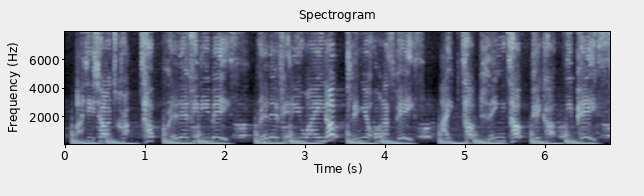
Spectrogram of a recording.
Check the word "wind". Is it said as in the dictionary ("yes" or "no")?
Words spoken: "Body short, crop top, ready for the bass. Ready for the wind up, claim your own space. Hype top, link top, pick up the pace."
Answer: no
